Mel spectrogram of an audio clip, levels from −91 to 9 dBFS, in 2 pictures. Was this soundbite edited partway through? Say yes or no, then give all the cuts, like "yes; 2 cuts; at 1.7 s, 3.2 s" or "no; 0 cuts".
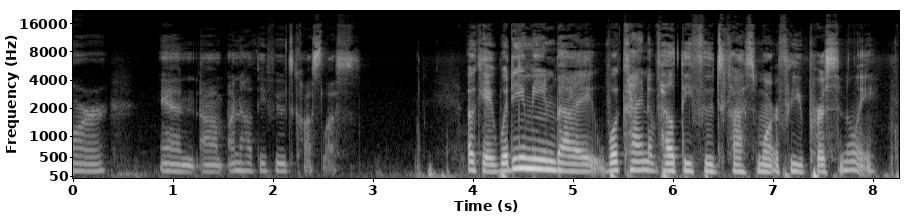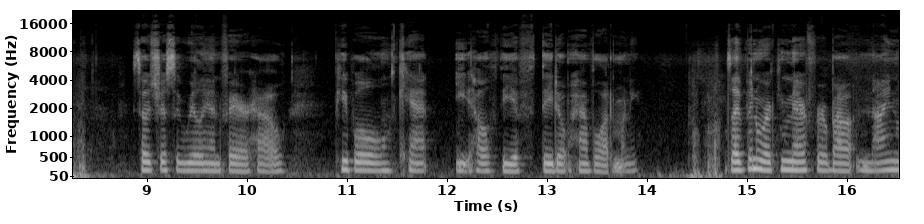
yes; 2 cuts; at 8.7 s, 14.8 s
